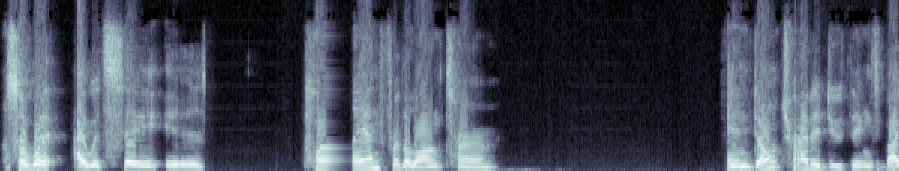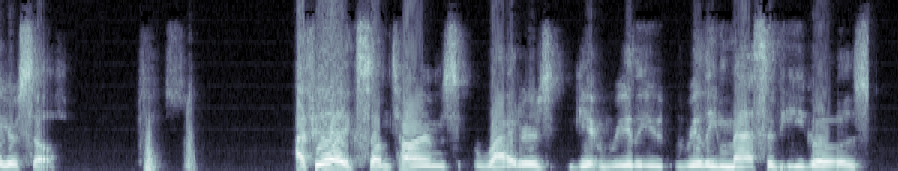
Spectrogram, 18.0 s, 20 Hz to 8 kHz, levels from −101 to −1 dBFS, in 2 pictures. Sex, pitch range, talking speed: male, 130-160 Hz, 95 wpm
